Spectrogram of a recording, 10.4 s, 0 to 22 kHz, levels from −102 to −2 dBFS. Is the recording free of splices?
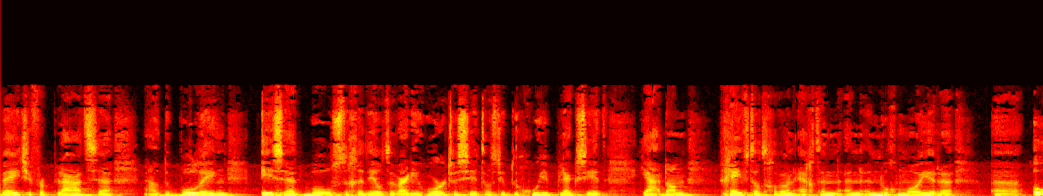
yes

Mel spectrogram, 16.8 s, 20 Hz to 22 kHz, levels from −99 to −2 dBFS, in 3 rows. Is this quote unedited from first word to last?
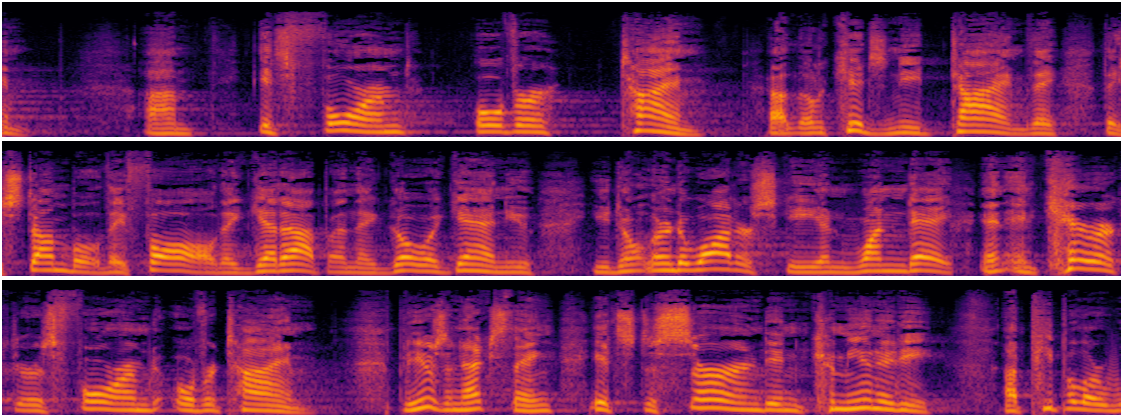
no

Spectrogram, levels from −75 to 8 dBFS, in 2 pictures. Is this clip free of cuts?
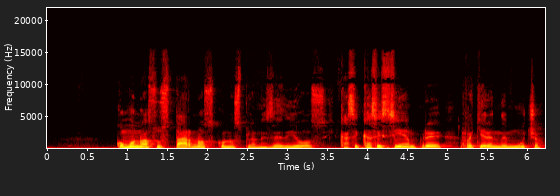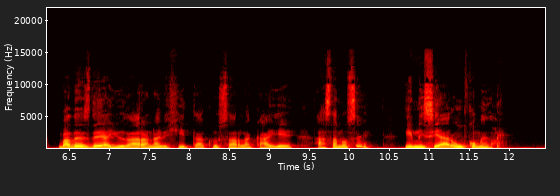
no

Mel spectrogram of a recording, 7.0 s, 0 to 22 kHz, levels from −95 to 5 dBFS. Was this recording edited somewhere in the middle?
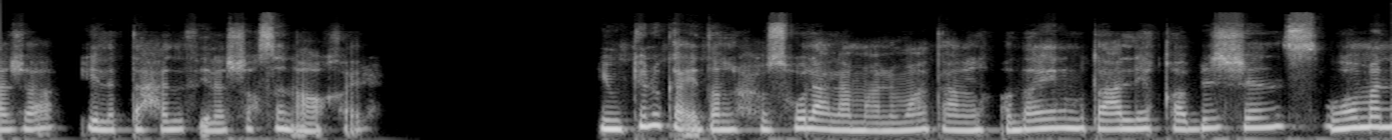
no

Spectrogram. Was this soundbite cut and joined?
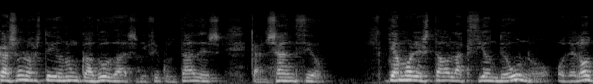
yes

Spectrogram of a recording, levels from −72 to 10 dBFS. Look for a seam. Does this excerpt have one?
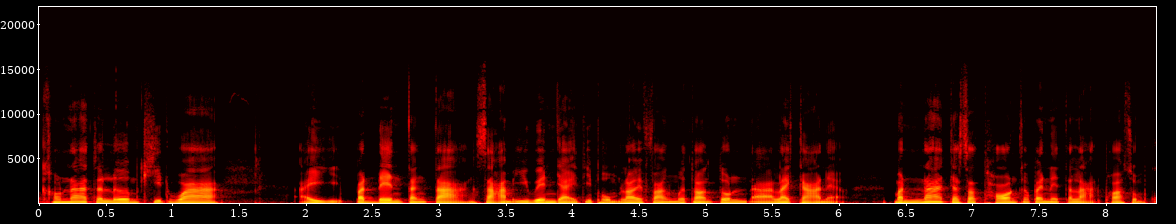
no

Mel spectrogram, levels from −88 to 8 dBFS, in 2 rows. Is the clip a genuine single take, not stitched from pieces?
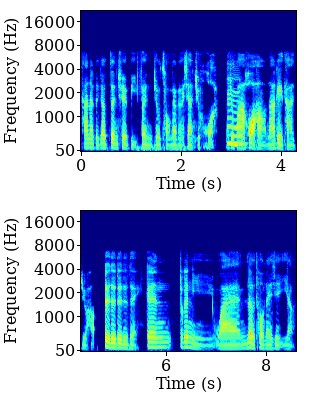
no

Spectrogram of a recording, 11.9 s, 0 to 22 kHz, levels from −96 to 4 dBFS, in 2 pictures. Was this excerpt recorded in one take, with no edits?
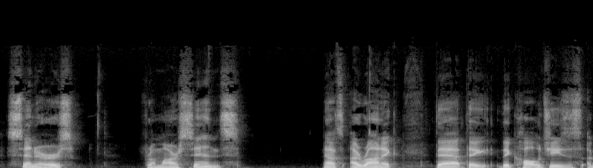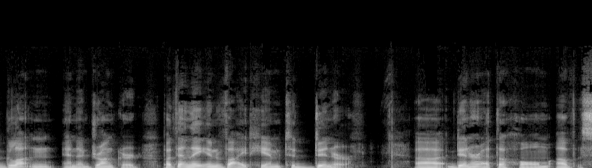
yes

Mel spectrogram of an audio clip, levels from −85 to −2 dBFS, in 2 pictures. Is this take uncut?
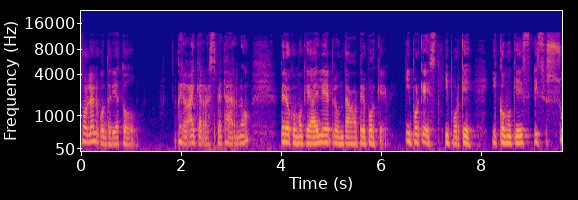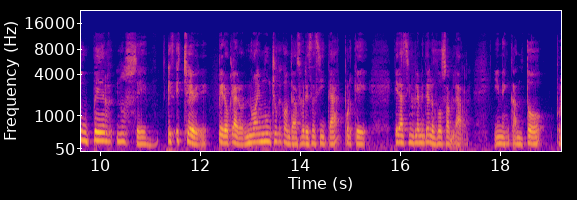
no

